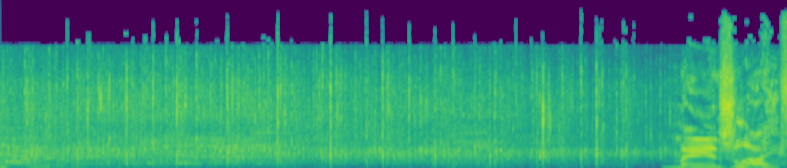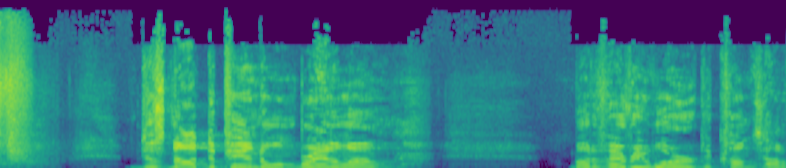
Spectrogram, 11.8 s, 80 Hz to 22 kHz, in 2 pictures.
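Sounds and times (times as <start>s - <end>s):
audience shouting praise: 0.0s - 2.3s, 4.4s - 6.2s
audience applause: 0.0s - 6.0s
speech: 5.0s - 6.1s, 6.9s - 9.1s, 10.2s - 11.7s.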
